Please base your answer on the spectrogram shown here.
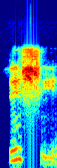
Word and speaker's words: Bisshie: or as readers of your work know you vishy am I pronouncing that right you are pronouncing that right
